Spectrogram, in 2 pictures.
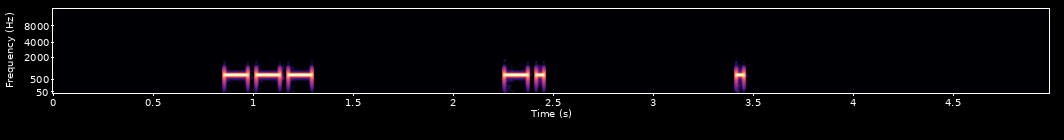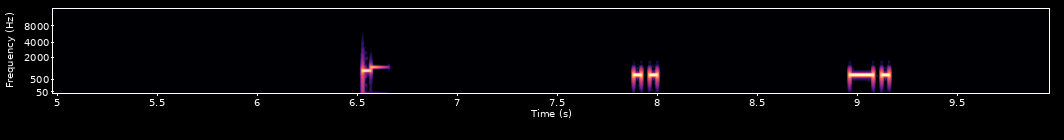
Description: Morse code, heard as a keyed tone, about 30 wpm, spaced as for 8 wpm, 700 Hz. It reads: ONE IN
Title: 8x Character Spacing - Top 100 Words - 30wpm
